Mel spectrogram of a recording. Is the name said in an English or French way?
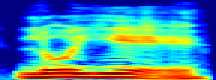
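French. The name is said with a French pronunciation. "How do you say that in French?"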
